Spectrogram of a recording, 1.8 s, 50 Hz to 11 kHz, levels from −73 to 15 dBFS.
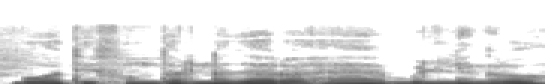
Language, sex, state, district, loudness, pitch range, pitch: Rajasthani, male, Rajasthan, Nagaur, -15 LUFS, 100-105 Hz, 100 Hz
